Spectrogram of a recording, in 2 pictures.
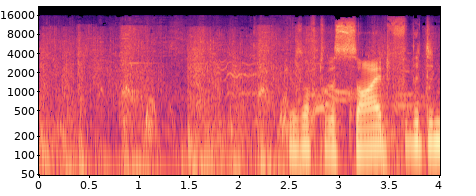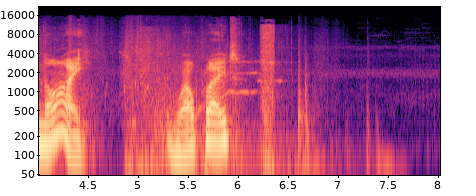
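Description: Swords clash and strike in a busy skirmish.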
